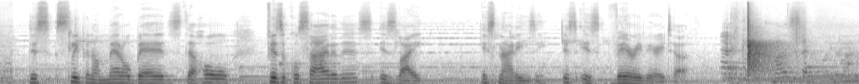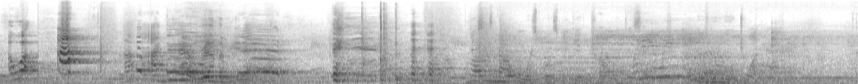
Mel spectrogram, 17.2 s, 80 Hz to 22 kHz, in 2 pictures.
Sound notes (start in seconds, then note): 9.2 chuckling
